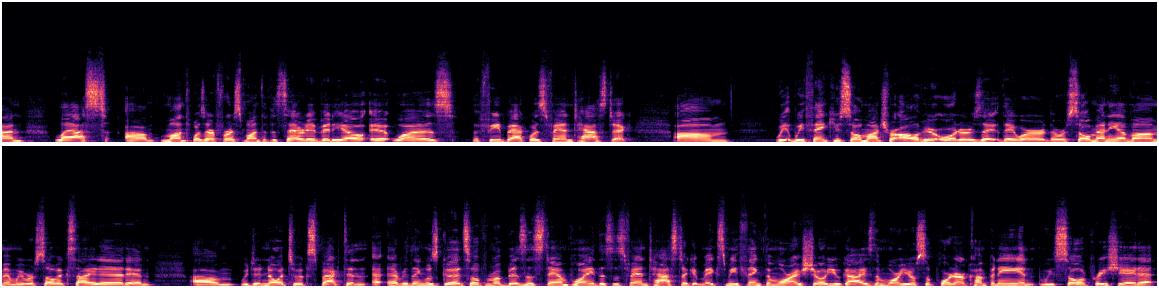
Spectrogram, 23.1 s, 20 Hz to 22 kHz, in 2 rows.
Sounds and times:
Speech: 0:00.0 - 0:23.1.

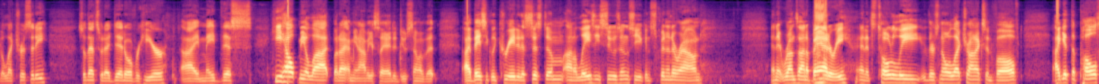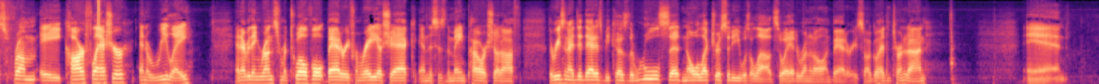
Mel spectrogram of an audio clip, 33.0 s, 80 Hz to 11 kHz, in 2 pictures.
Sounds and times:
Speech: 0:00.0 - 0:10.6, 0:11.6 - 0:19.4, 0:20.0 - 0:30.5, 0:31.8 - 0:32.6.

